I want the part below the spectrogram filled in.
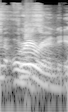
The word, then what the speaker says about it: Frieren: It's Frieren. It's Frieren. How do you spell it? – Frieren. – Frieren. – F-R-I-E-R-E-N. – And it is a German name, so I think that would be Frieren.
